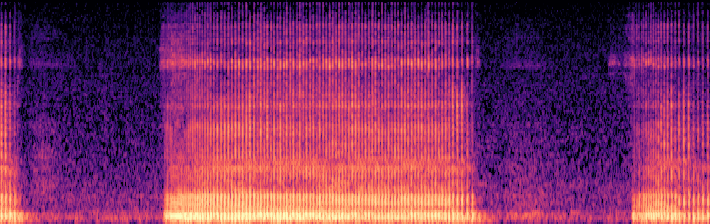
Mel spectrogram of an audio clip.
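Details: Sleeping French Bulldog with open eyes snores indoors, one sustained low rattling snore lasting about three seconds, made of fast fluttering pulses, followed by a quiet gap and the start of another snore.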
